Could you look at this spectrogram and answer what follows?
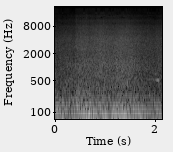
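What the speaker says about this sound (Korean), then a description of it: "캄캄한 바닷가에는 흰 파도의 포말이 하얗게 부서지고 있었다." Ocean waves breaking on a dark beach at night, a steady close wash of surf and foam filling the whole moment with a low rumbling roar, no talk.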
